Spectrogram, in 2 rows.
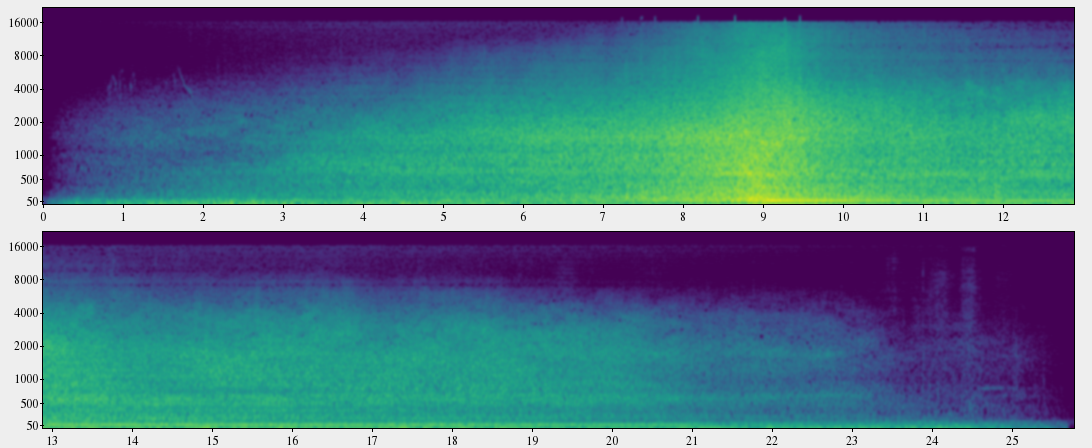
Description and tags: cars in motion wet asphalt passby fast whoosh following mono 8040
This sound effect was recorded with high quality sound equipment and comes from a sound library called Cars In Motion which is pack of 600 high quality audio files with a total length of 379 minutes. In this library you'll find external passes of 14 different cars recorded in different configurations + many more single files.
whoosh, traffic, passby, vehicle, wet, passes, through, engine, street, drive, country, speed, swoosh, drives, field, car, noise, cars, effect, sound, asphalt, doppler, city, swipe, pass, driving, recording, road, tyre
